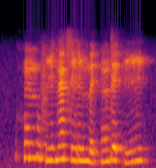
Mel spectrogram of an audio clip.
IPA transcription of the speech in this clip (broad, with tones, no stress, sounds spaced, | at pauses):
h ũ˦ m u˦˨ f i˧ d ɛ̃˦ s i˧ ɾ i˧ m e˨ k ũ˨˦ d e˦˨ k i˨˦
